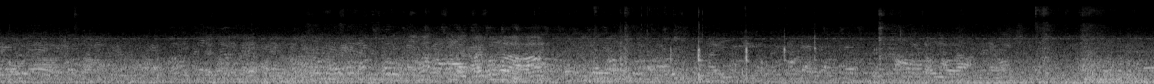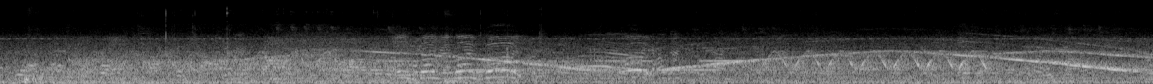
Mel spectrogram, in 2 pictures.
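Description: A crowd of men and women shout and talk over each other close by.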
